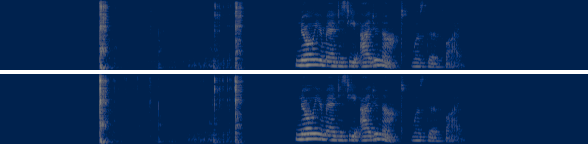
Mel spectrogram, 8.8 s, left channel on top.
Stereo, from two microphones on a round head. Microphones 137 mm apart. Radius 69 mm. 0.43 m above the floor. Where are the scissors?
70° right (ahead or behind), 2.5 m.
